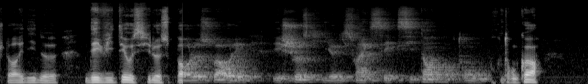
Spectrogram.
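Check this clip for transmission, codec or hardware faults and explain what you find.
One fault stands out, a switch to a distant microphone from 1.82 s to 4.92 s. It starts just after "de d'éviter aussi le". The speech suddenly turns roomy and hollow. It loses bass and drops by roughly 10 dB. Room noise rises to around 30 dB below the speech. The likely cause is that the close microphone's signal dropped out and a farther pickup took over. That pickup hears more room reflection and less direct sound. At 4.92 s the close sound snaps back.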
